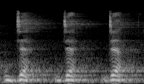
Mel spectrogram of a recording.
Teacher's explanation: âm d nhưng mà bật mạnh ạ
